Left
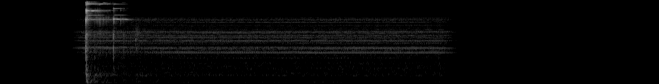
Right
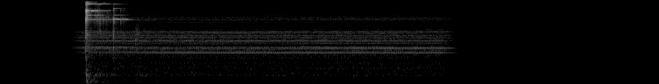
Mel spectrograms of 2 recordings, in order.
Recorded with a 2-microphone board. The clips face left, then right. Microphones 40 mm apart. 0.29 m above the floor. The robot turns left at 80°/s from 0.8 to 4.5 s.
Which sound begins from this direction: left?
A dropped coin, at 0.8 s.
